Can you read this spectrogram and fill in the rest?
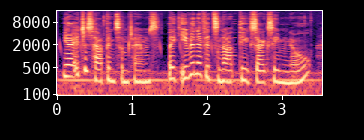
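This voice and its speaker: A young woman streamer in college chatting casually while playing a game, soft-spoken and fairly monotone. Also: fairly high pitch, brisk. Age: young adult. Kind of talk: casual live-stream chat while gaming. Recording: game music playing behind. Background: game music.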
